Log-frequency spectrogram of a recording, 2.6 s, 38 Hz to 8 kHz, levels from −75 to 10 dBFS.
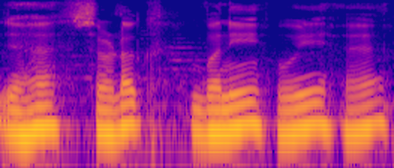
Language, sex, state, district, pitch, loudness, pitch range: Hindi, male, Uttar Pradesh, Saharanpur, 130 Hz, -12 LUFS, 120-145 Hz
